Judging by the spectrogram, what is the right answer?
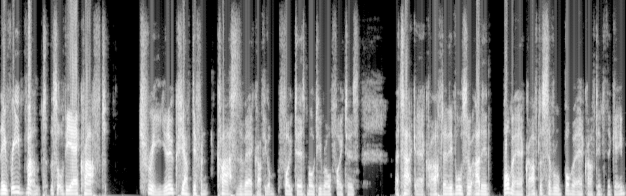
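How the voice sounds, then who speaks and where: Over a quiet background, a man with a Bristol accent talks at a fairly quick pace and medium pitch in a bright, sharp tone, with big swings in loudness. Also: ordinary pitch variation, dry, close sound with no echo. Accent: Bristolian English. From Bristol, England. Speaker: gaming youtuber. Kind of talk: gameplay commentary. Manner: casual, many fillers.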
